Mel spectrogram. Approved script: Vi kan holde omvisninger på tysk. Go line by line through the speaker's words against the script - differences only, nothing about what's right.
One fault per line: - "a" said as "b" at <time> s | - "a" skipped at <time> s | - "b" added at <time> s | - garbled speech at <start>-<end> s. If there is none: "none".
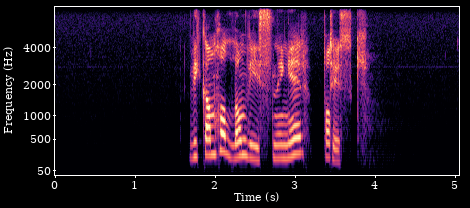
none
